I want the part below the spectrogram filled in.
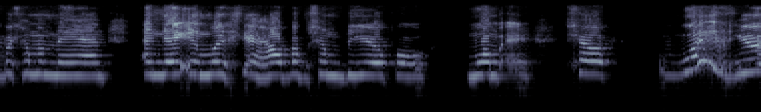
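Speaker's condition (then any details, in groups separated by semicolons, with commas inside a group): Cerebral palsy; from birth; impaired speech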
